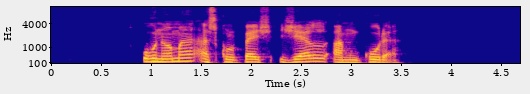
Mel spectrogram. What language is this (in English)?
Catalan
